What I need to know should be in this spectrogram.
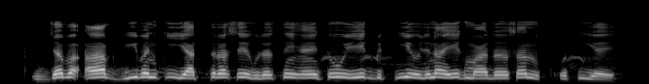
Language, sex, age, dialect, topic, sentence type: Hindi, male, 18-24, Awadhi Bundeli, banking, statement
